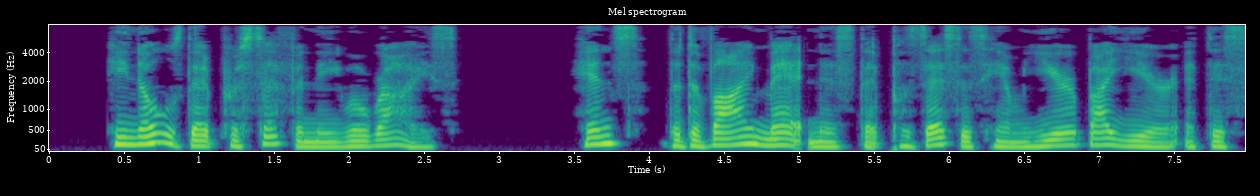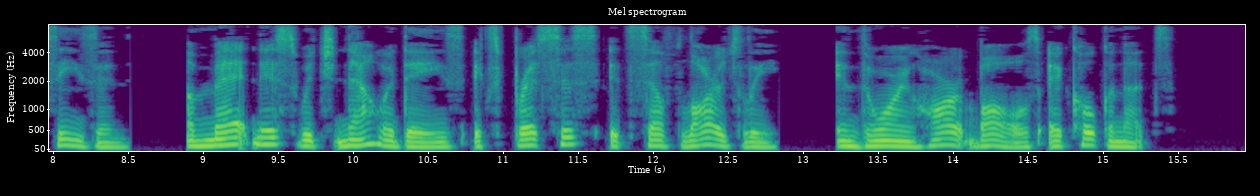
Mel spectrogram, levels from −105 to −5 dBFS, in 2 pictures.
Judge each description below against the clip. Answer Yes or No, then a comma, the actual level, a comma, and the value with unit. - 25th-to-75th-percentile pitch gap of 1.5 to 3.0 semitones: No, average, 4.8 semitones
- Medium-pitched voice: No, low, 130 Hz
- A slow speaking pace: Yes, slow, 120 wpm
